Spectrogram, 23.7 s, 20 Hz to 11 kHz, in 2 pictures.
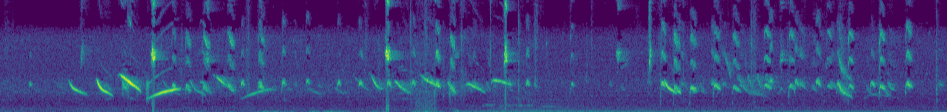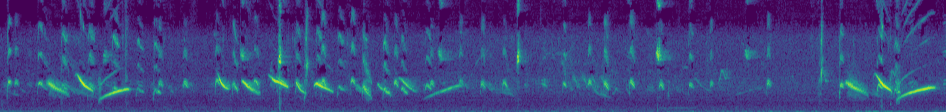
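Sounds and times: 
green-winged saltator singing in the bush: 0:00.8 - 0:23.6
sharp high chirping notes of a rival green-winged saltator: 0:04.8 - 0:11.1.

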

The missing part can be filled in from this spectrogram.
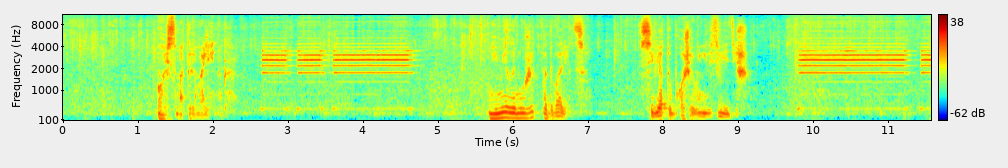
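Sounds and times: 
speech: 0:01.4 - 0:02.4, 0:05.7 - 0:07.0, 0:07.8 - 0:09.2
car horn honking: 0:02.6 - 0:04.8, 0:09.8 - 0:11.5.

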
